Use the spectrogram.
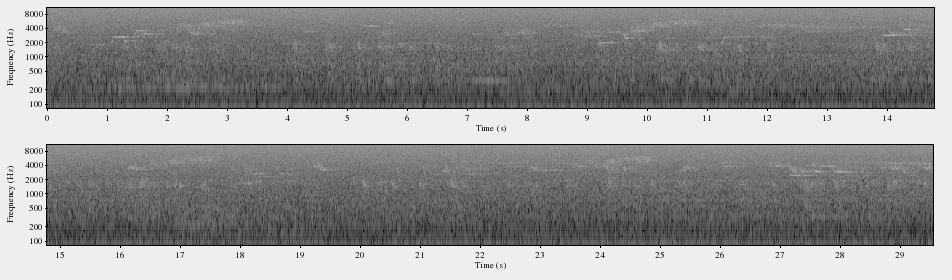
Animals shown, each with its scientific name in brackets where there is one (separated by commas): Downy Woodpecker (Dryobates pubescens), Blue-headed Vireo (Vireo solitarius), Hermit Thrush (Catharus guttatus), Northern Parula (Setophaga americana)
